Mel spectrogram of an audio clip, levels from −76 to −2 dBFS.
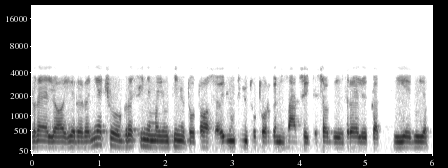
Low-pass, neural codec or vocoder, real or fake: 9.9 kHz; none; real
